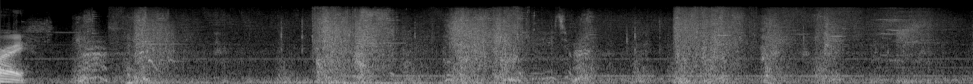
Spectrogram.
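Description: Metal swords clash and clang repeatedly.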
